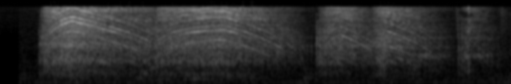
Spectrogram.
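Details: Electric drill test run after the old grease was cleaned out, the gears and bearings were regreased and the casing was reassembled: a clean whine rises and falls with the trigger, with no grinding or rattle, so the gears run smoothly.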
